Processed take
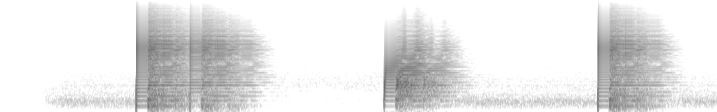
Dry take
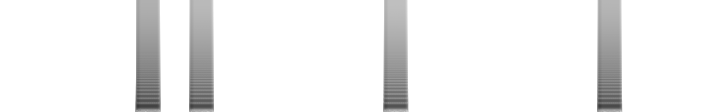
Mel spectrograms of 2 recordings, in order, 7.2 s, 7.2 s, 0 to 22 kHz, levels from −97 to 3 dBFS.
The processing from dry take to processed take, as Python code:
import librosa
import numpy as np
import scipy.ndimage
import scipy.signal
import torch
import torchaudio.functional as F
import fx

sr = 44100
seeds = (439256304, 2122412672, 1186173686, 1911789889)

y = fx.recorder_agc(x, sr, target_db=-23.0, rise_db_per_s=64.0, max_gain_db=30)
y = fx.weighting(y, sr, curve='A', at=(2.0, 4.01))
y = fx.noise_reduce_blind(y, sr, reduce_db=14)
y = fx.low_shelf(y, sr, hz=140.0, db=-10.5)
y = fx.auto_wah(y, sr, base_hz=200.0, top_hz=4500.0, q=2.2, full_db=-28.5, direction='up')
y = y + 10.0 ** (-11.5 / 20.0) * np.pad(y, (int(270 * sr / 1000.0), 0))[:len(y)]
y = fx.rev_plate(y, sr, seeds[0], rt60_s=0.69, hf_ratio=0.75, predelay_ms=110, drr_db=-3.0)
y = y * librosa.db_to_amplitude(-1.0)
